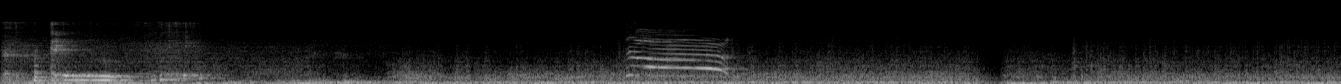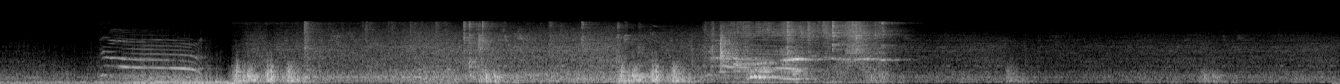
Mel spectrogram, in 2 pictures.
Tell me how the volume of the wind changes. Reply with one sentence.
The loudness of the wind goes up, then down.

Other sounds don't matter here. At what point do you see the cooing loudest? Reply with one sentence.
The loudest moment of the cooing is at 21 seconds.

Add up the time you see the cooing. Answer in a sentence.
The cooing can be heard for 9 seconds in total.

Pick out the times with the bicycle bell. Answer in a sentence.
The bicycle bell can't be heard in this clip.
